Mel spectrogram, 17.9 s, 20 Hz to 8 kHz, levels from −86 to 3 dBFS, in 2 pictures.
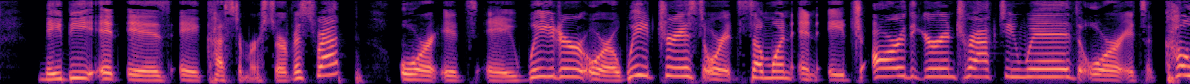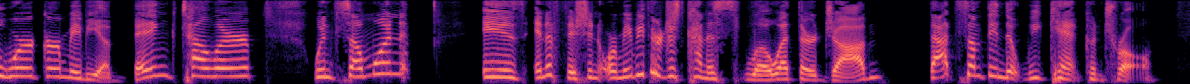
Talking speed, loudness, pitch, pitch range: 170 wpm, -19 LUFS, 270 Hz, 200-300 Hz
